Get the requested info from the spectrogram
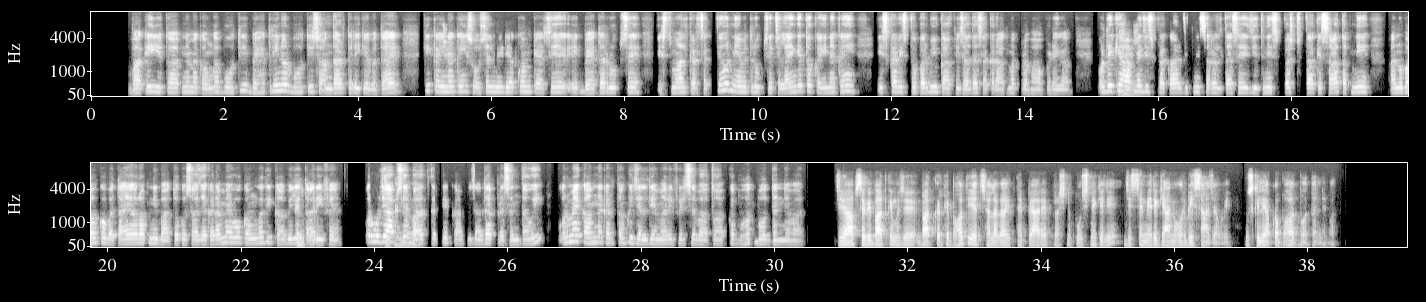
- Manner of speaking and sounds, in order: none
- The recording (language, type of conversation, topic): Hindi, podcast, सोशल मीडिया ने रिश्तों पर क्या असर डाला है, आपके हिसाब से?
